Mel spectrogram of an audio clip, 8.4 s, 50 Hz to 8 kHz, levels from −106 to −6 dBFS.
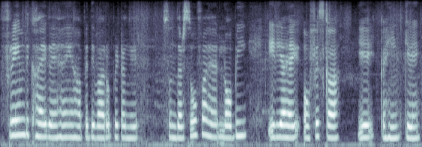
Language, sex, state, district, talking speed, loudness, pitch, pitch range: Hindi, female, Delhi, New Delhi, 140 wpm, -16 LUFS, 245 Hz, 240-260 Hz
